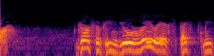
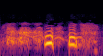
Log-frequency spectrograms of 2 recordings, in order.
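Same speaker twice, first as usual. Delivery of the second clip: gloating laugh. Acted. Count gloats over his heir.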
